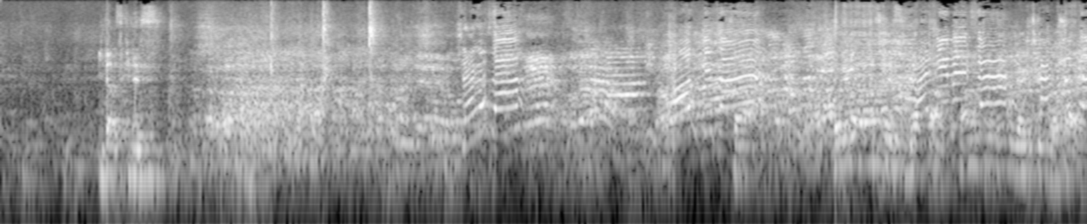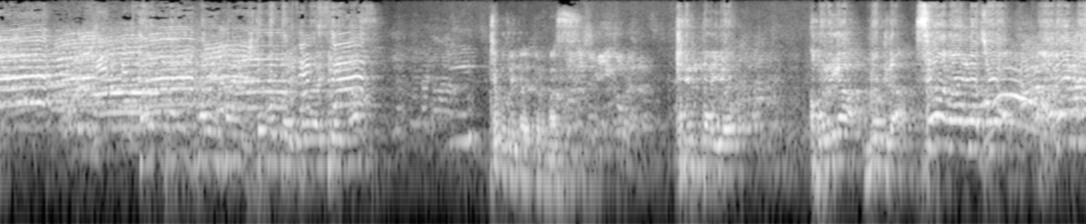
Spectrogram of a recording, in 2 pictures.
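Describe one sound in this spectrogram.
A young man sings into a microphone over loudspeakers in a large hall.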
